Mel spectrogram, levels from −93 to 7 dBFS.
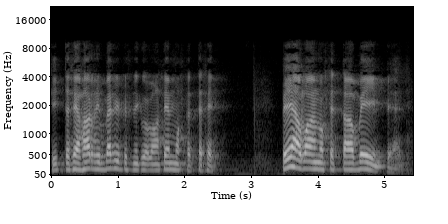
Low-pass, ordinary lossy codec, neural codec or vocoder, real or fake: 9.9 kHz; MP3, 48 kbps; autoencoder, 48 kHz, 32 numbers a frame, DAC-VAE, trained on Japanese speech; fake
